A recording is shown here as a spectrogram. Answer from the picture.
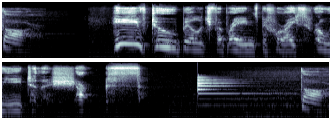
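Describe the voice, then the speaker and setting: The voice is a put-on character. Its delivery is very slow. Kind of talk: alarm clock wake-up calls. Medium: role play. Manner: gruff, shouting.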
